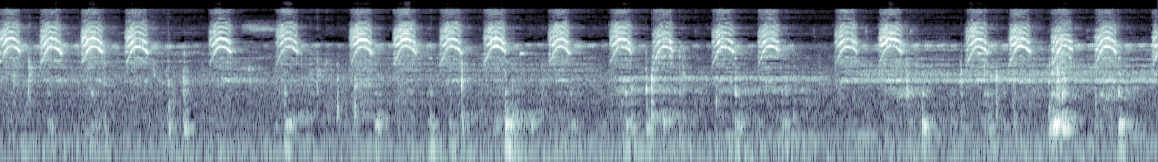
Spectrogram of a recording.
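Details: Long run of high, piercing Scarlet sunbird notes in fast groups of two to four, broken by short pauses, over a quiet steady hum.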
